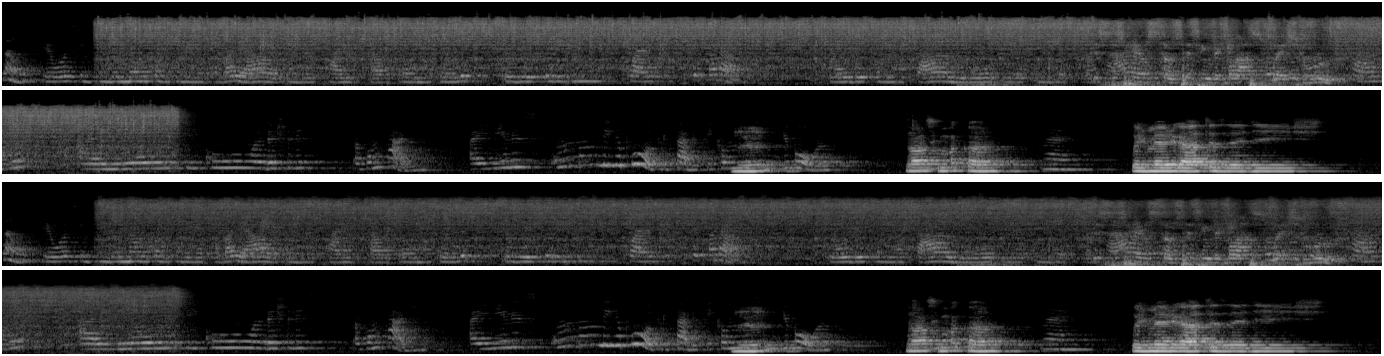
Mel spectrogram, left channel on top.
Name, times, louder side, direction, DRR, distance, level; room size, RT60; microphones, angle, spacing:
voice 1, 0.0-4.7 5.0-7.7 8.2-11.7 12.3-14.0 14.6-16.9 17.3-18.1 18.5-22.1 22.9-23.4 24.2-24.6, equal, 5° right, 1 dB, 0.9 m, -40 dB
sound 1, 0.9-15.6, left 6 dB, 85° left, 1.0 m, -32 dB
voice 2, 21.1-21.5 22.8-23.8 25.1-27.0, left 1 dB, 35° left, -4 dB, 1.6 m, -24 dB
16.0 x 6.1 x 2.8 m, 1.3 s
head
